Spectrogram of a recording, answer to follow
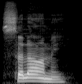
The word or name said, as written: salami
